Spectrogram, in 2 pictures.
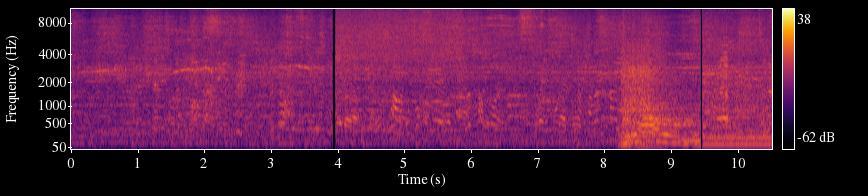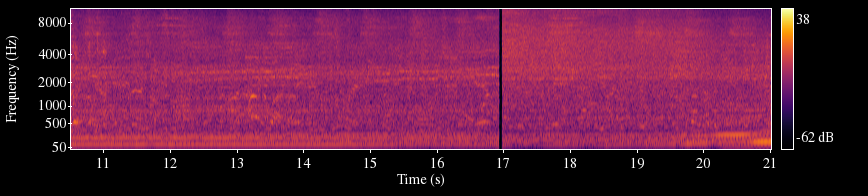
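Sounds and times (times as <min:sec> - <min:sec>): people talking: 0:00.0 - 0:21.0
car engine revving then idling: 0:08.1 - 0:21.0.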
